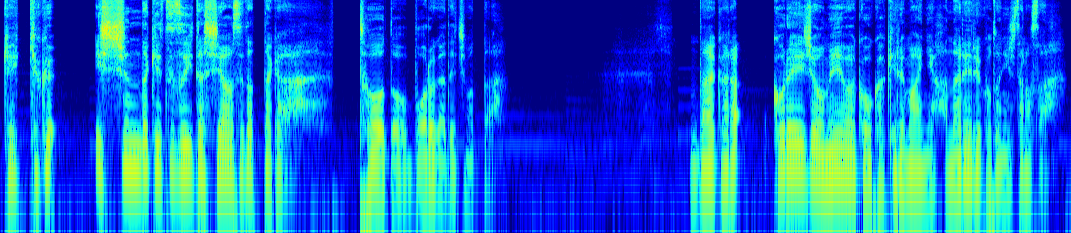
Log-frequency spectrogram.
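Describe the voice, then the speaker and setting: A man playing a world-weary, lonely young mafioso in an intimate roleplay audio, speaking in a low voice with rough streetwise phrasing. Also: sing-song, moderate pace, no room sound, soft background music, close to an everyday voice. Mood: melancholy, confessional. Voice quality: low-pitched voice. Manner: rough, streetwise masculine speech, brooding and soft-spoken. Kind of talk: intimate Japanese situation-voice roleplay, ASMR-like.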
